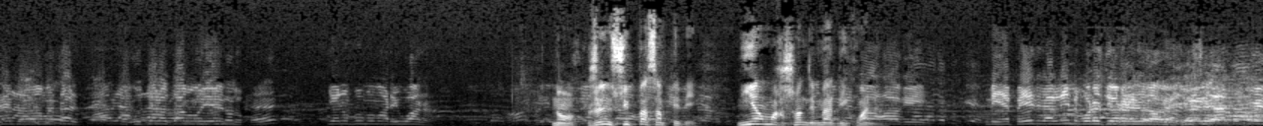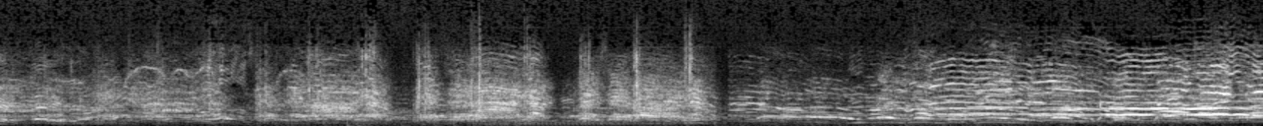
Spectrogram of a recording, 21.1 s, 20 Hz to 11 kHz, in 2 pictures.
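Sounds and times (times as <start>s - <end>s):
chaotic crowd shouting and yelling: 0.0s - 21.0s
speech: 0.6s - 11.3s.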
